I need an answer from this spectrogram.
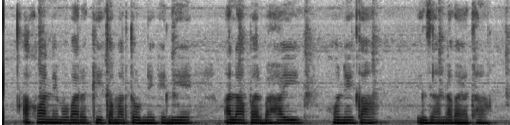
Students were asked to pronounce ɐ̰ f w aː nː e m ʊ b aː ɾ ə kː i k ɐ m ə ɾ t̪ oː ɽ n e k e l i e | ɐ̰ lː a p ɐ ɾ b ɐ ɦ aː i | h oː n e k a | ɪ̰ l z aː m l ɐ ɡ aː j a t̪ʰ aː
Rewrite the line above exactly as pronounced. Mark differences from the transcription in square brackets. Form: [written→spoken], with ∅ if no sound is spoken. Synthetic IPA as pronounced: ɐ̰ [f→x] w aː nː e m ʊ b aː ɾ ə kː i k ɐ m ə ɾ t̪ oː ɽ n e k e l i e | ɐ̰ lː a p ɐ ɾ b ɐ ɦ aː i | h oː n e k a | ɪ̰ l z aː m l ɐ ɡ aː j a t̪ʰ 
